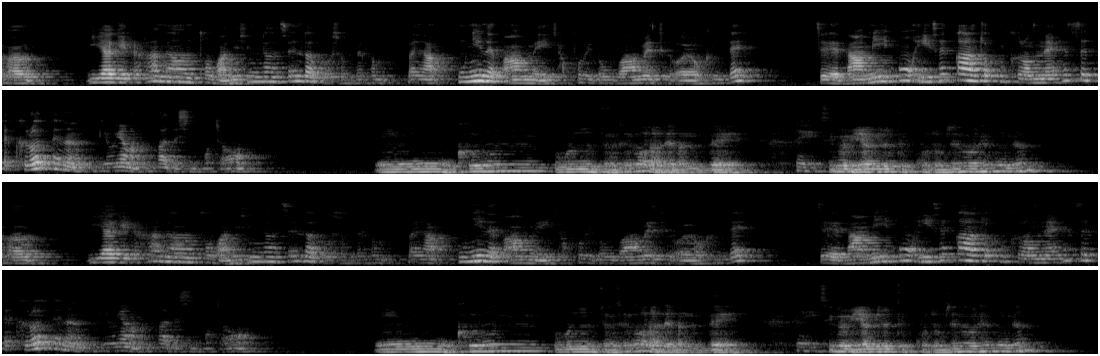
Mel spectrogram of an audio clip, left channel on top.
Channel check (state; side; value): quieter; right; 4.3 dB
